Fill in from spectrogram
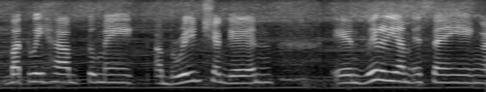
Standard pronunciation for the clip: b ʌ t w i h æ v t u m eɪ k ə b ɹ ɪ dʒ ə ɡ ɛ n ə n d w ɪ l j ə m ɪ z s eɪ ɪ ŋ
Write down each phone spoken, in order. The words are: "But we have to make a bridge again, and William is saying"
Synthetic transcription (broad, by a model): b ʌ t w i h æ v t u m eɪ k ə b ɹ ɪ tʃ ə ɡ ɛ n ə n d w ɪ l j ə m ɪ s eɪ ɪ ŋ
